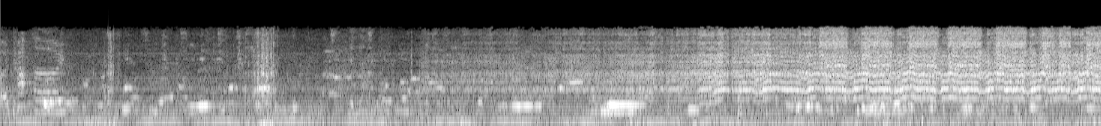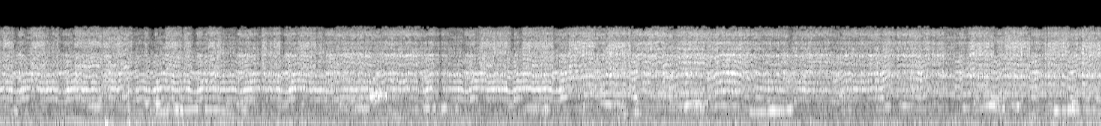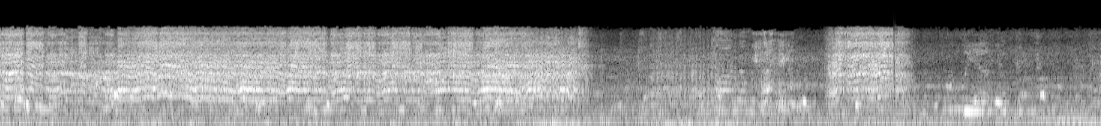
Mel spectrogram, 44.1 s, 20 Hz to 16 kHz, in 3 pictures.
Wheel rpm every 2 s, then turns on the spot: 0, 0, 0, 30, 50, 90, 100, 100, 100, 100, 100, 110, 110, 100, 110, 90, 90, 90, 70, 20, 40, 10.
38-40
